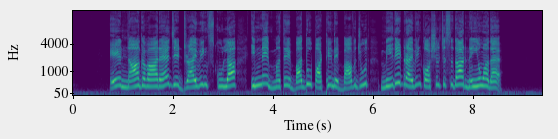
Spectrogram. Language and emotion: Dogri, angry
